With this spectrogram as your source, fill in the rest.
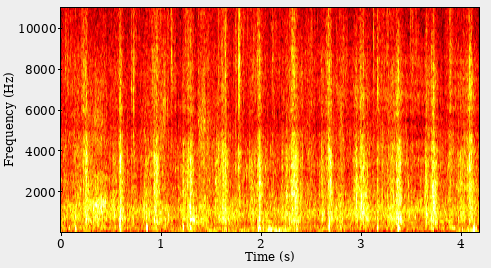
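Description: Hooves splash through shallow water.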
